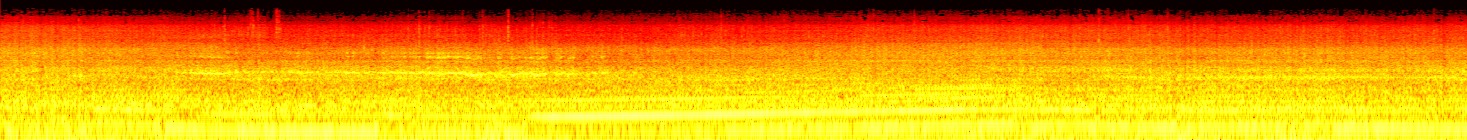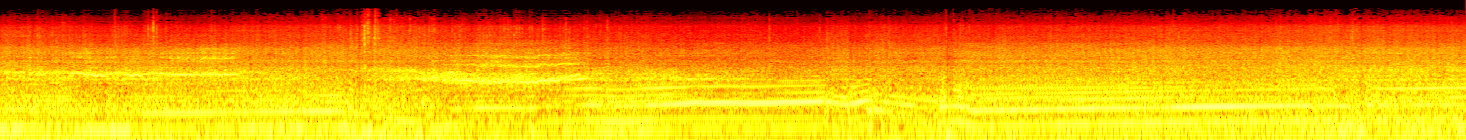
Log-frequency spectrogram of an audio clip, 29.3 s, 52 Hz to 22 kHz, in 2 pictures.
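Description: Mk2 Toyota Supra's 5M-E inline-six heard from inside the cabin at full throttle, its pitch climbing through each gear and dropping at the shifts. The tyres squeal several times through the corners.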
